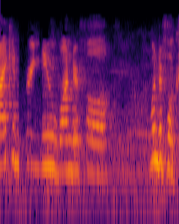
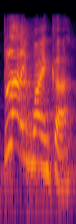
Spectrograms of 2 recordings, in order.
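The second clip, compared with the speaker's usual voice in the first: a loud, hammed-up British swear; mock British insult; 6 dB louder than usual. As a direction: bark it in a bad British accent. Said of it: "There you go".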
